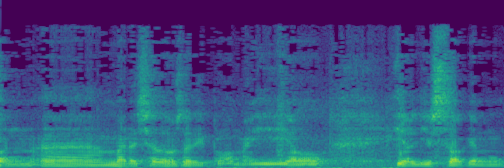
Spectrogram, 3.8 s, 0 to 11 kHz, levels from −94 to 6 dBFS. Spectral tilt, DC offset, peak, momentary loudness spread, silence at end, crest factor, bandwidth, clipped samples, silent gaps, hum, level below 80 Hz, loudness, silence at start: -5 dB/octave; under 0.1%; -2 dBFS; 7 LU; 0 s; 18 dB; 9.8 kHz; under 0.1%; none; none; -48 dBFS; -20 LUFS; 0 s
